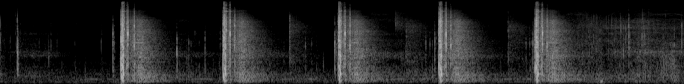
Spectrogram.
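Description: A KWA Lithgow Arms F90 AUG gas blowback airsoft rifle fires semi-auto indoors in a CQB setting: five loud, sharp cracks with short echoing tails, spaced about a second apart, plus a few faint clicks between shots.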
